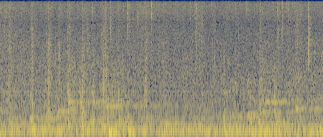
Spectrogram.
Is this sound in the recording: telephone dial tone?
no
